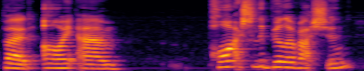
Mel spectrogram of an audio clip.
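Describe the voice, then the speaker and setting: Woman, Eastern European accent, mid-pitched voice, earnest emphatic delivery, live Q&A coaching talk, frequent check-in tags. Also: slow pace, fairly bright tone. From Latvia. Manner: emphatic and earnest, with repeated check-words like "okay" and "right". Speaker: mindset coach and live Q&A host. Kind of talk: live Q&A talk to online viewers, off the cuff.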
